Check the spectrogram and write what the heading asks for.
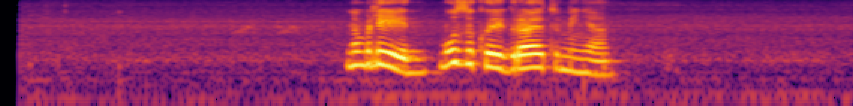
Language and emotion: Russian, sad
